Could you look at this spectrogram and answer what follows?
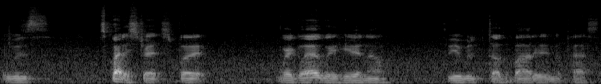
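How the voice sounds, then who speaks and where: With an American accent, a man talks at a moderate pace in a very deep, low pitch and a monotone, flat intonation, leaving long, frequent pauses amid audible room echo. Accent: Nigerian accent, adapting to American. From Nigeria, Imo State. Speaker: former international student. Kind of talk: podcast interview.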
